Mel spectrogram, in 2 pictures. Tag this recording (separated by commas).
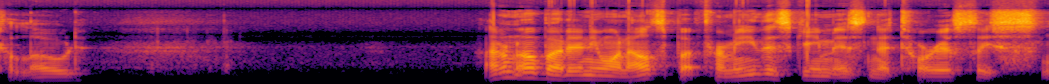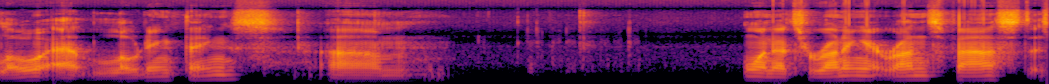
Speech, inside a small room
